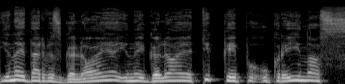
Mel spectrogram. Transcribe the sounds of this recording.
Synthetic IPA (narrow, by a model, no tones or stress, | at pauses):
jɪnɐɪd̪ɐrʋʲɪsɡɐlʲoːjɛjɪnɐɪɡɐlʲoːjɛt̪ʲɪkkɐɪpʊkrɐiːnoːs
